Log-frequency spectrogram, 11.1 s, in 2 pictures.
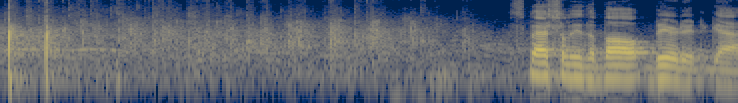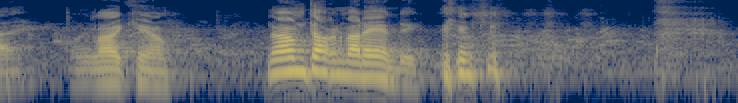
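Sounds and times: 
crowd applauding: 0:00.0 - 0:03.8
speech: 0:04.0 - 0:06.9, 0:07.6 - 0:09.4
laughter: 0:08.7 - 0:11.0.

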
